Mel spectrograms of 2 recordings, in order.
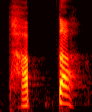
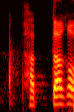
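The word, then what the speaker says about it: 밟다: 밥다. 밥다가 언제? 자음 앞에서. 밥다가 언제? 자음 앞에서는 비읍으로 발음 난다. 요 4개만 외우시면 돼요. 밥다는 자음 앞에서. 그리고 밥다, 밥고인데 장음이라는 사실 오래 밟아줘야 돼요. 장음입니다. 이렇게 구별을 하시면 되겠습니다.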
